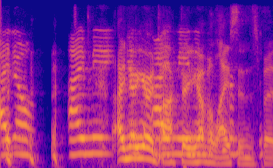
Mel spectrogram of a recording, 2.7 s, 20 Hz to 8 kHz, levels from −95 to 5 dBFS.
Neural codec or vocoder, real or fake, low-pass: none; real; 7.2 kHz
